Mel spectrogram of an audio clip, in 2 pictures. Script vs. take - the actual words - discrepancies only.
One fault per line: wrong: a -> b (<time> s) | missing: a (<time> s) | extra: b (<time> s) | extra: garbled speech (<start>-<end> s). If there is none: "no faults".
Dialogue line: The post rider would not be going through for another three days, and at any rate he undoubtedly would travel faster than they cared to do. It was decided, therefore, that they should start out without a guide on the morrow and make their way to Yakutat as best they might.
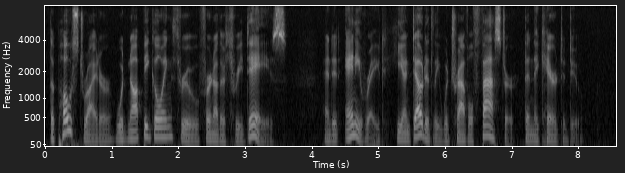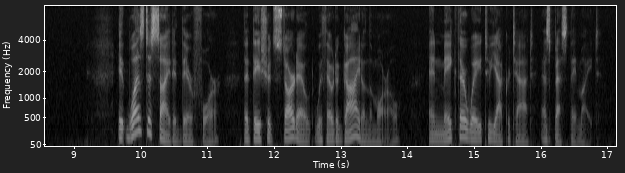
no faults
